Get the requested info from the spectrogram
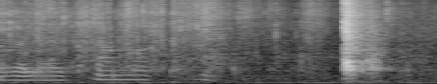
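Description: A few soft spoken syllables, then a single brief, sharp crinkle of a plastic shopping bag near the end as a hand reaches into it.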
